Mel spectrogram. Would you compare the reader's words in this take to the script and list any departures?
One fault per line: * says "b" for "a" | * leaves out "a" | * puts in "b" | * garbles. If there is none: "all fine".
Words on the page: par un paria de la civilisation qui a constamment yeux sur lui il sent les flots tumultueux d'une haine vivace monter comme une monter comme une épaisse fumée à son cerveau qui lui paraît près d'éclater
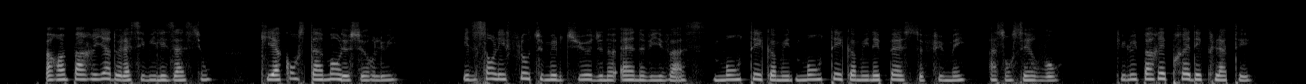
all fine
